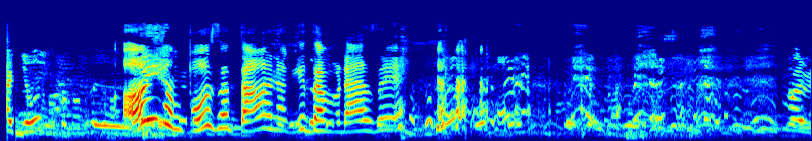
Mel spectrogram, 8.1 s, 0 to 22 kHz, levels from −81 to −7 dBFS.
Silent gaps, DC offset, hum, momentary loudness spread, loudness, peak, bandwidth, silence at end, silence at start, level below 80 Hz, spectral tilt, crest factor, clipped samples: none; under 0.1%; none; 22 LU; -22 LUFS; -2 dBFS; 11.5 kHz; 0 s; 0.05 s; -82 dBFS; -1.5 dB/octave; 22 dB; under 0.1%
